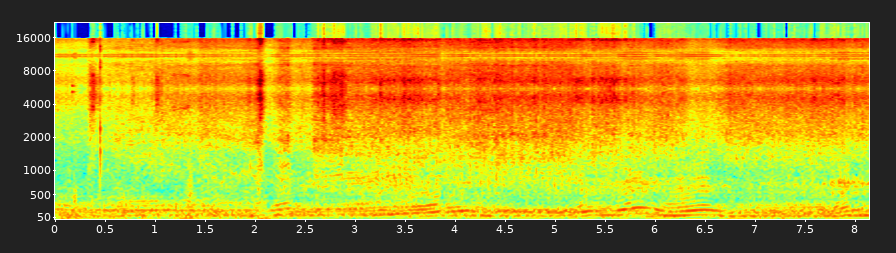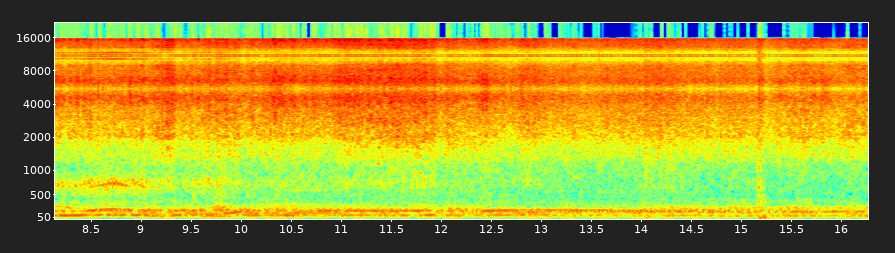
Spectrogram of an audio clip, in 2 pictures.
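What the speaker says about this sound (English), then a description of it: "There's a lot of cars in this event right here." Several race cars rev hard at an ice racing event in Chetek. Loud, continuous engine roar rises and falls in pitch across many overlapping cars, close and dense for the whole stretch.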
